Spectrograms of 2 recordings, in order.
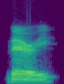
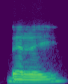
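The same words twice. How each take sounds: First: The R is a smooth English R. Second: The R is a quick tapped flap. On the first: The speaker calls it right. "You're very" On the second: The speaker calls it wrong. "you're not saying it's very, very or something like that"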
